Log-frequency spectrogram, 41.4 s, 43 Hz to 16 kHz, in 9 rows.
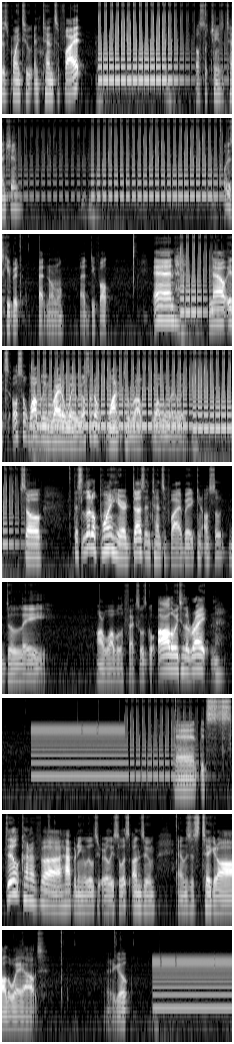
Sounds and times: Speech: 0.0 - 1.6, 3.8 - 5.0, 9.0 - 11.4, 12.2 - 17.6, 18.8 - 19.2, 19.8 - 23.9, 24.9 - 27.4, 31.1 - 37.7, 38.9 - 39.4
Synthesizer: 1.9 - 9.3, 12.7 - 13.7, 14.3 - 19.0, 28.2 - 31.8.

